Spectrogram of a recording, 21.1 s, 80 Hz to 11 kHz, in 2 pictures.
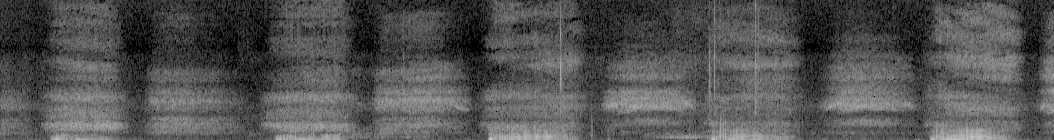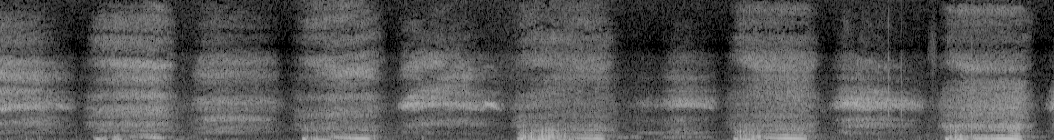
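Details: A 22-month-old with cough and cold napping after a bath: noisy breathing at about 27 breaths a minute, with snoring and wheezy, congested sounds.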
